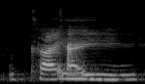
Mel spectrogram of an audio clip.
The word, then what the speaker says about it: Karyala: And I mean, the way we try to pronounce it is Karyala. Karyala.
